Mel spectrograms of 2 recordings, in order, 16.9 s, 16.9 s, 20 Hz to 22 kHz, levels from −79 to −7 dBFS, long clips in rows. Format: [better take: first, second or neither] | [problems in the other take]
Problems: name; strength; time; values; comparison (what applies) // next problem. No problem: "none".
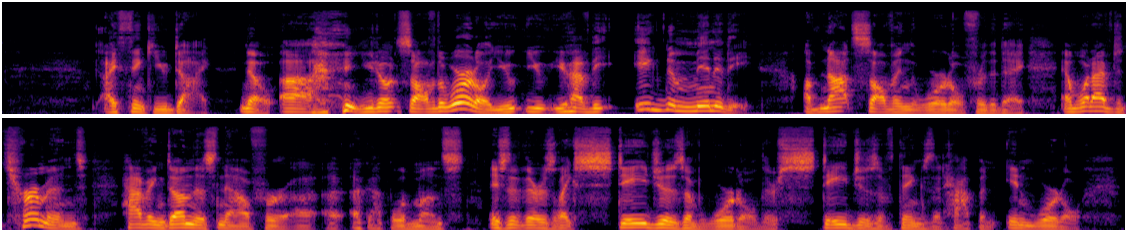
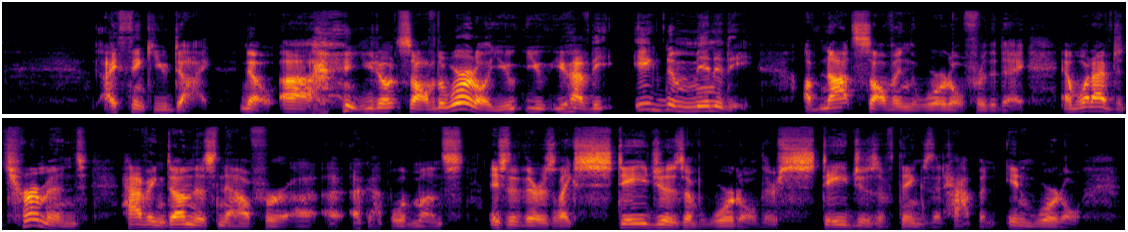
first | thin; very; fading below 650 Hz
